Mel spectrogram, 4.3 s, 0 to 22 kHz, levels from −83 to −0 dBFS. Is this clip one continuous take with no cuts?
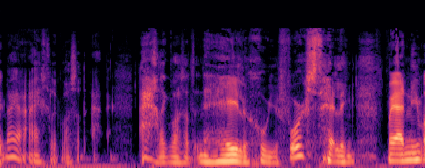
no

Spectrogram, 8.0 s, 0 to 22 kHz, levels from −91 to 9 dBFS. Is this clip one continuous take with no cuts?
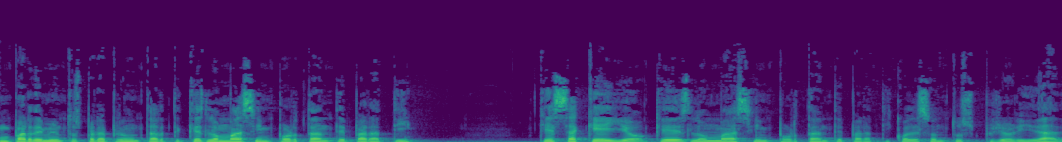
yes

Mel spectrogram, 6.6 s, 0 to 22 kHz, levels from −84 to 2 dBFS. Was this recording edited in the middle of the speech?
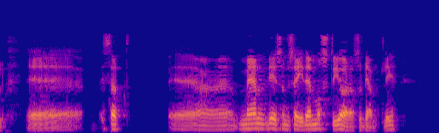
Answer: no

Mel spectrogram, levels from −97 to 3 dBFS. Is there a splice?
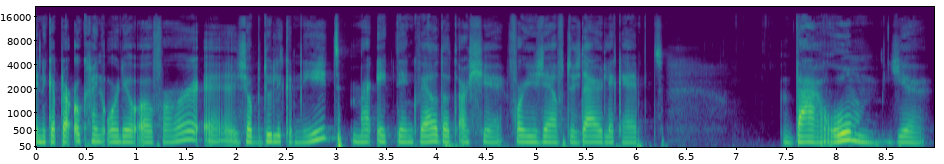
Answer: yes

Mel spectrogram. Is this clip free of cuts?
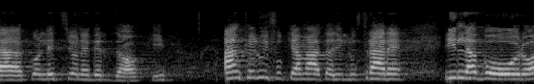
yes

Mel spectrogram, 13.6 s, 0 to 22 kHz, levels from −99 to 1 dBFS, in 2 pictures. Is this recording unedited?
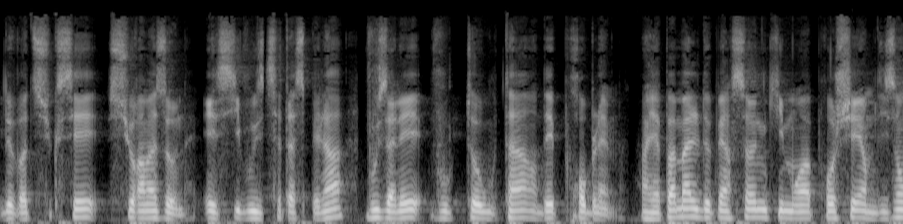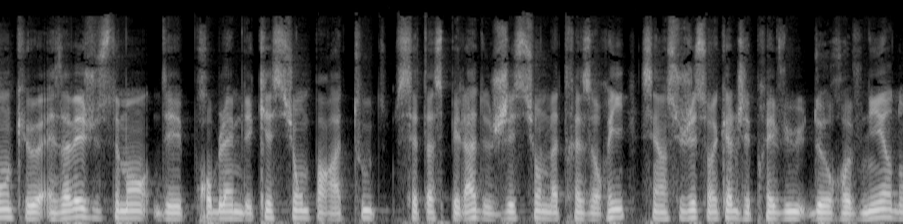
no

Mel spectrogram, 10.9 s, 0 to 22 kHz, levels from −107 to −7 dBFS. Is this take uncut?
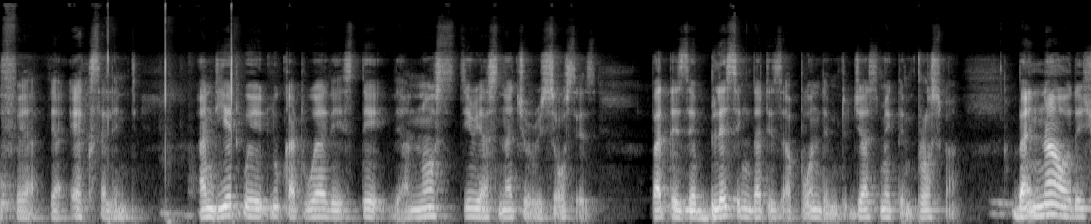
yes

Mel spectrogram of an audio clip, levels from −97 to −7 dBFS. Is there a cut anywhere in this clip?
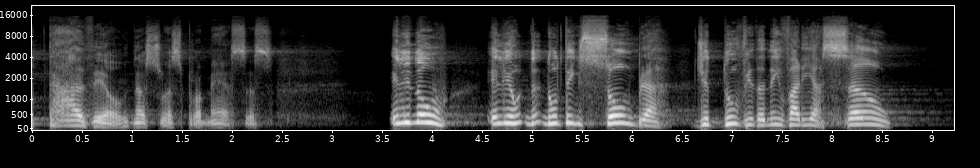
no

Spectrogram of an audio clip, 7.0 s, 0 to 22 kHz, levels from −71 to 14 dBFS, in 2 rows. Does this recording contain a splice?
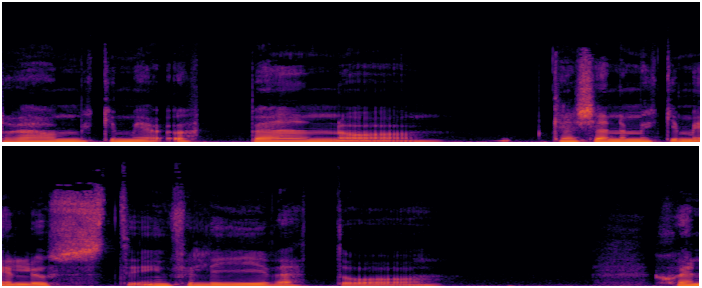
no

